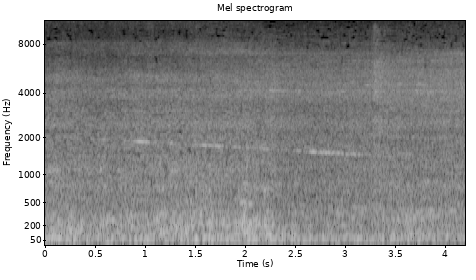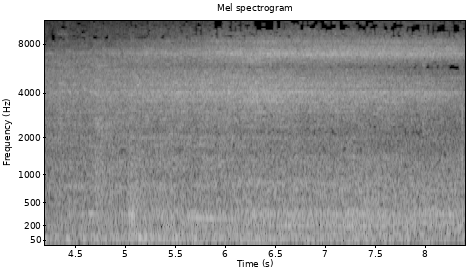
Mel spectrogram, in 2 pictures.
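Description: Wuppertal Schwebebahn Generation 15 suspended monorail car running on its overhead steel rail as it pulls into a station. It makes a steady rolling rumble with a high hiss, and both grow louder from about halfway through as the car draws alongside the platform.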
